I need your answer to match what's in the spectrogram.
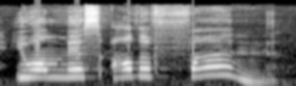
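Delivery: very high, pleading Frog; crying out. A narrator's reading. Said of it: "cried Frog".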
